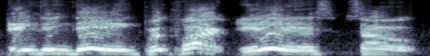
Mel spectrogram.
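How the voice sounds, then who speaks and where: A high-pitched man from the Cleveland area talks sports on a casual podcast. He lays out his points in an easygoing way and agrees readily with the others. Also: slow pace, fairly bright tone, rough recording. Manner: explanatory, agreeable, laughs often. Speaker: podcast co-host.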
